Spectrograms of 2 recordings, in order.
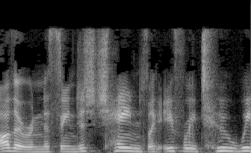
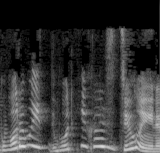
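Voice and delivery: puzzled passerby; 11 semitones higher, faster than usual. Retold or imitated. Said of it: "they're like".

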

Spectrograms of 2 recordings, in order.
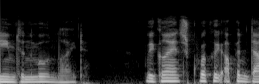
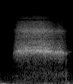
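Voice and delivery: soft voiceless shush; quiet, drawn-out hush; hushing shh; 8 dB quieter than usual. A narrator's reading. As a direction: shush them softly. Hushing while police pass.

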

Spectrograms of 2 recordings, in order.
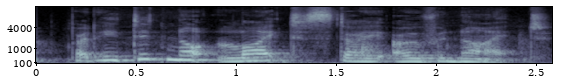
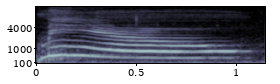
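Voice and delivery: soft, high meow; cat meow; 11 semitones higher, 5 dB quieter than usual. Acted. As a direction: imitate a little cat mewing. Imitates the cat.

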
